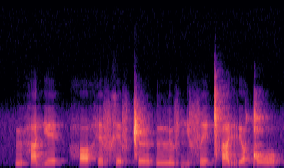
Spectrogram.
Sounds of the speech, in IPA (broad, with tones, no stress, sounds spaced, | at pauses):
ʉ˨ h a˨ nʲ e˦ | h ɒ˨ h e˦ f x e˨ f ǁ ø˦ | lː ʉ˦ f nʲ ø˨ f e˦ ǀʰ a˦ rʲ ɒ˨ ǃ o˨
